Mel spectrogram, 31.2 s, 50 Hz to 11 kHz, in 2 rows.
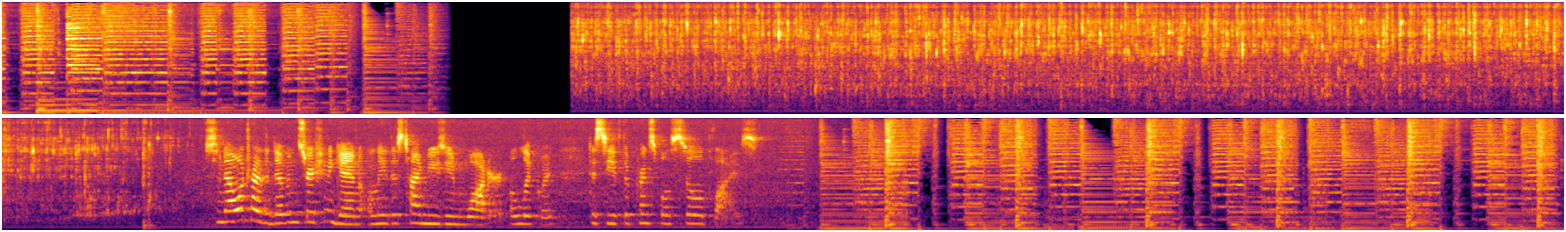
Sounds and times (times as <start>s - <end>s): Speech: 17.7s - 23.2s.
